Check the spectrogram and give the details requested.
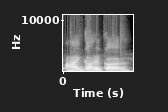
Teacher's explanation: in very informal and fast speech so you might notice that the T sound becomes softer and often actually really sounds like a d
